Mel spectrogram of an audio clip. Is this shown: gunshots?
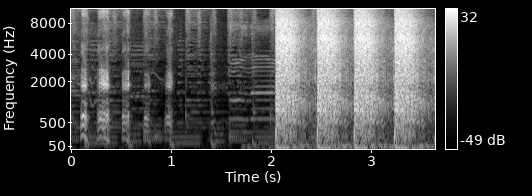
yes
